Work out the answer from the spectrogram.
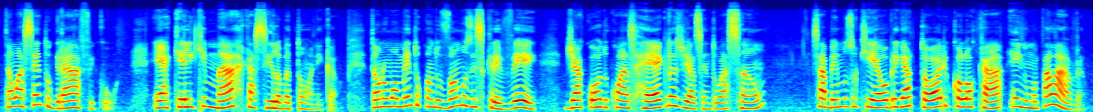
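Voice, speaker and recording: A woman teacher delivers a recorded distance-learning lesson, her voice sitting a little high. She explains step by step and repeats the key words. The sound is close and dry with no room around it. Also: moderate pace, no room sound.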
